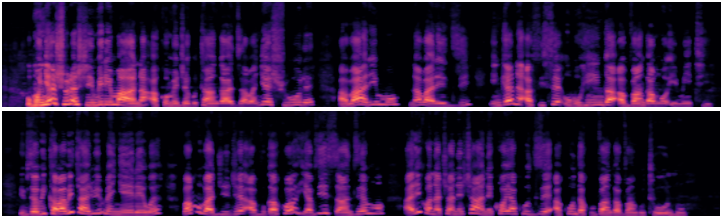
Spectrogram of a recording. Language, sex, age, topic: Rundi, female, 25-35, education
